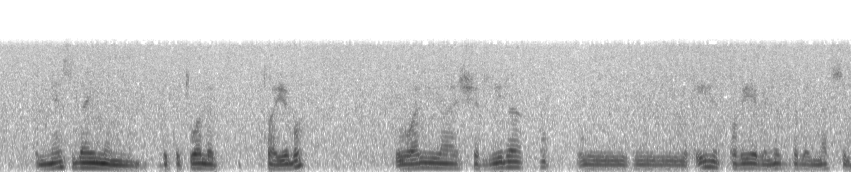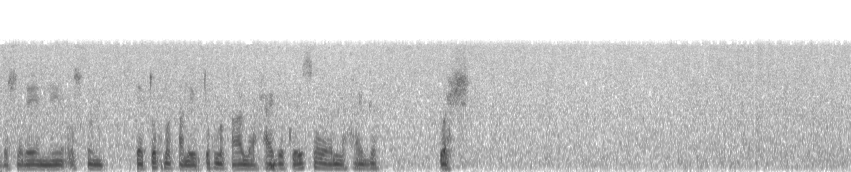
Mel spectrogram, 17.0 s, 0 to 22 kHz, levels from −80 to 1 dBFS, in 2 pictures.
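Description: No technical faults can be heard in the speech: the call's microphone processing trims the lowest bass and leaves nothing above 8 kHz, as it normally does, and the room's background noise sits about 17 dB below the voice.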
